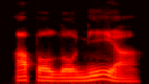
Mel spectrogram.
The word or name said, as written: Apollonia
